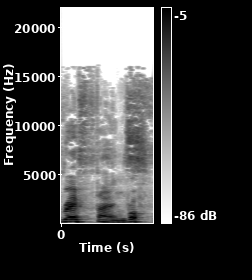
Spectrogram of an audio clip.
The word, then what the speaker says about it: Ralph Fiennes: Ralph Fiennes? Is that how you say his name? Or is he like the Reef? – Riff Fangs.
